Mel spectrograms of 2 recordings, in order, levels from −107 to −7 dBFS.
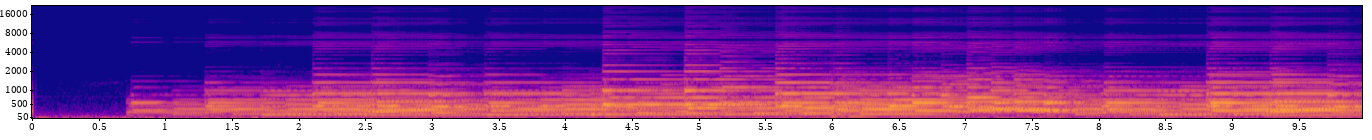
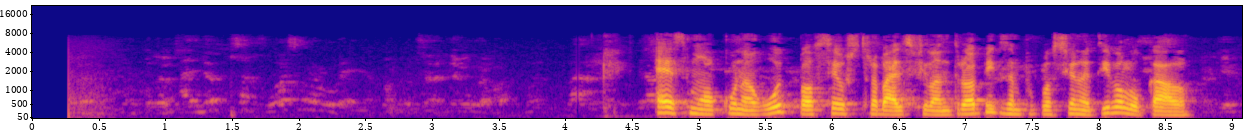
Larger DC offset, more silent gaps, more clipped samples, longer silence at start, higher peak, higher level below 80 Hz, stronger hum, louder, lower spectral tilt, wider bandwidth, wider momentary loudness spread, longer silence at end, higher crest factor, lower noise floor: neither; neither; neither; second, 0.05 s vs 4.7 s; second, -20 dBFS vs -2 dBFS; about the same, -64 dBFS vs -64 dBFS; neither; second, -36 LUFS vs -20 LUFS; first, -9 dB/octave vs -6 dB/octave; first, 12 kHz vs 8.2 kHz; first, 10 LU vs 7 LU; second, 0 s vs 0.4 s; second, 14 dB vs 20 dB; about the same, -64 dBFS vs -67 dBFS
